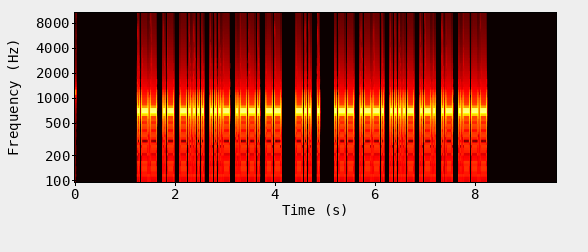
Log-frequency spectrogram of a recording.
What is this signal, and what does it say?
Morse code, heard as a keyed tone, about 28 wpm, 700 Hz. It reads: WA6VPM DE WP4RAJ
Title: USA Callsign DE Callsign - 6 Characters - 28wpm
